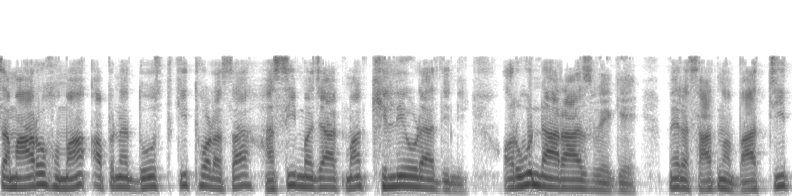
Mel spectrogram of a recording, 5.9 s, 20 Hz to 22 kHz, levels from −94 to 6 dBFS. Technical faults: none

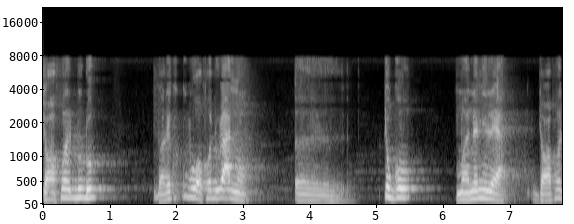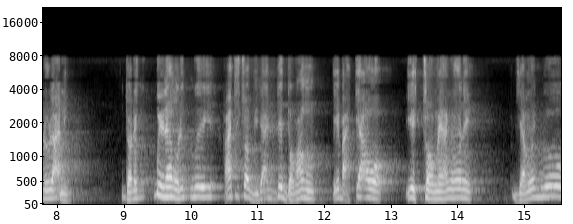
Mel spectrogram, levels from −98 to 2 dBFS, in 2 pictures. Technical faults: Nellymoser compression

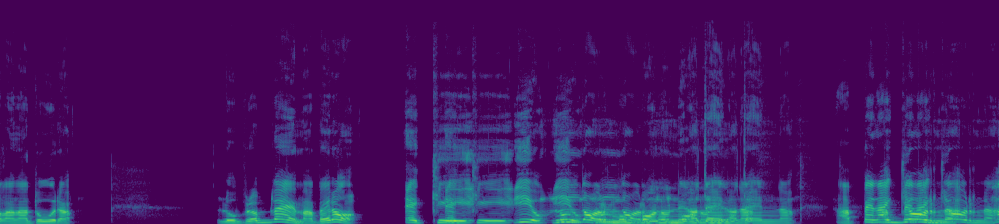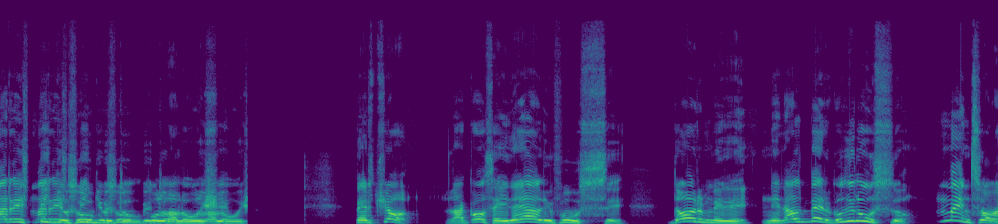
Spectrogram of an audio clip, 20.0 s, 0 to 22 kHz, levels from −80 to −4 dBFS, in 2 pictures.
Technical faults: doubled audio track

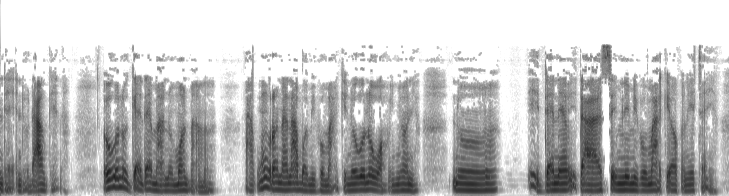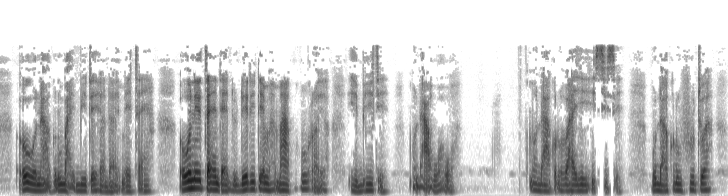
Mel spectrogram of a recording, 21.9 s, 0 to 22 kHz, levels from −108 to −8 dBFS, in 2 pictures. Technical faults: low-bitrate audio saved at a high bitrate

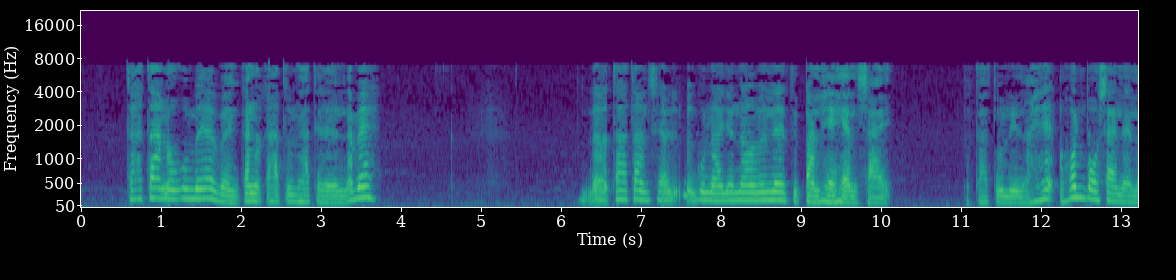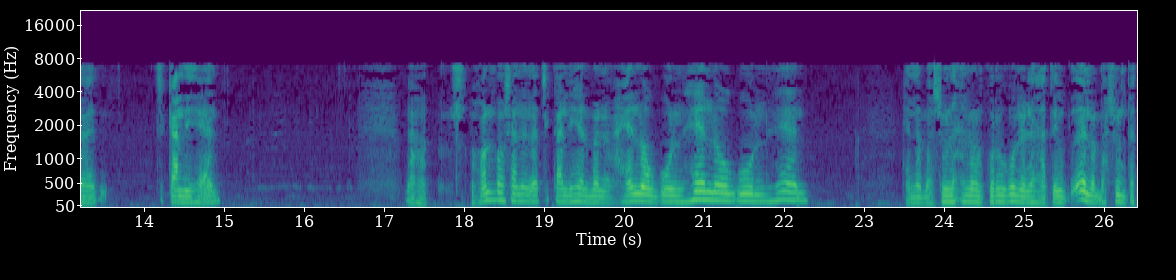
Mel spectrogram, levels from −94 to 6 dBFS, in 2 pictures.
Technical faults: mains buzz; AAC compression

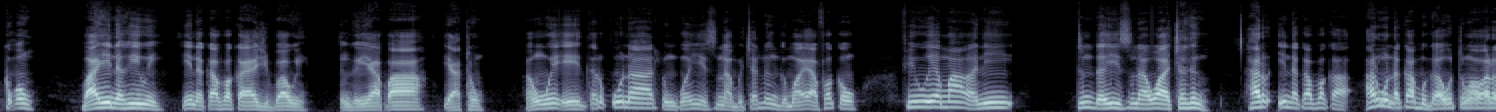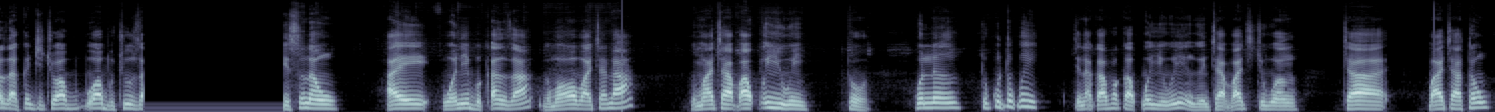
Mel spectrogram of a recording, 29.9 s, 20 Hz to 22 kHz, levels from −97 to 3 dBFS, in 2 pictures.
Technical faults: audio dropout to a faint residue; block of digital silence

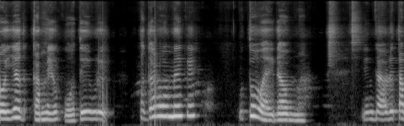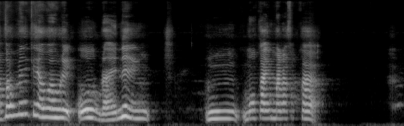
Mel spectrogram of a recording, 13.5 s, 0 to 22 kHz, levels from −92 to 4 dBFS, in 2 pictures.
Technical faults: processor overload crackle

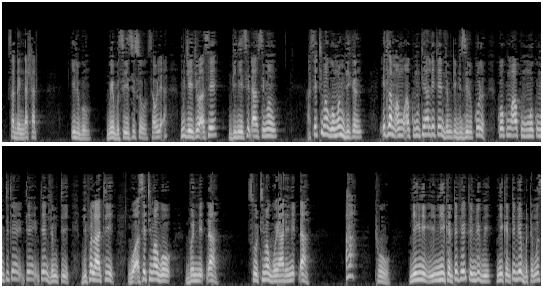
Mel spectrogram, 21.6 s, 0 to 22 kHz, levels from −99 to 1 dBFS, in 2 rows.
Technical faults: low-bitrate audio saved at a high bitrate

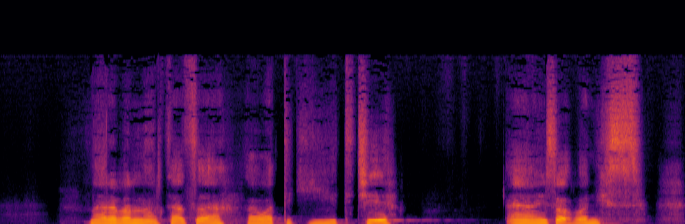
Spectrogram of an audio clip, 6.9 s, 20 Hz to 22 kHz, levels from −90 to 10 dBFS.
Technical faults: generation loss

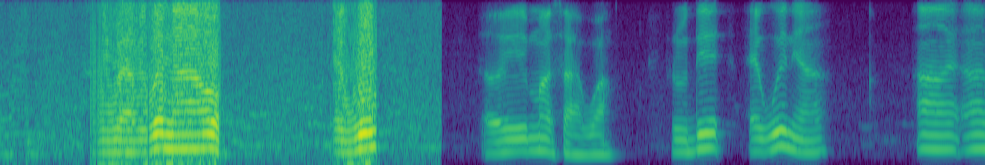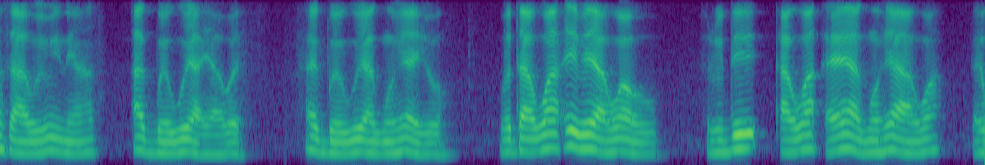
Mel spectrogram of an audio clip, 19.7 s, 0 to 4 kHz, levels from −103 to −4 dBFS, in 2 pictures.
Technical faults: mu-law and A-law mixed up

